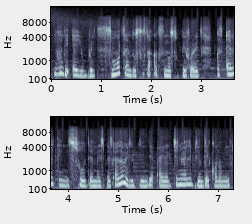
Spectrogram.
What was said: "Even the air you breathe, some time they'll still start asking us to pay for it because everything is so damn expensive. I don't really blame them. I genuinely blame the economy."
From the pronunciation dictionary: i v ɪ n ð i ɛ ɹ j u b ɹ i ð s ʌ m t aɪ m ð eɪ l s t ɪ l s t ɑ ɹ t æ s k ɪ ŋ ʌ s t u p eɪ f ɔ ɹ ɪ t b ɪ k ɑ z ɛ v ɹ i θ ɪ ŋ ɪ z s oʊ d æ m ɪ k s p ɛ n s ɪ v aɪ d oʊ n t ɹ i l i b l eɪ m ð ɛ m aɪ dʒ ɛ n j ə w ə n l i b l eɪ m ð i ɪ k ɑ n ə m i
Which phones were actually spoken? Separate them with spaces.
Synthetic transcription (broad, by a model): i v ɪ n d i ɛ j u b ɹ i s m t aɪ m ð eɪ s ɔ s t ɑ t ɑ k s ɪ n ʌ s t u p eɪ f ɔ ɹ ɪ t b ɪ k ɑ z ɛ v ɹ i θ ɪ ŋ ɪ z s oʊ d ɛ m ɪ s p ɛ s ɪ ɪ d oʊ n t ɹ i l i b l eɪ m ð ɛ m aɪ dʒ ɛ n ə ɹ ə l i b l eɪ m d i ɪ k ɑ n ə m i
